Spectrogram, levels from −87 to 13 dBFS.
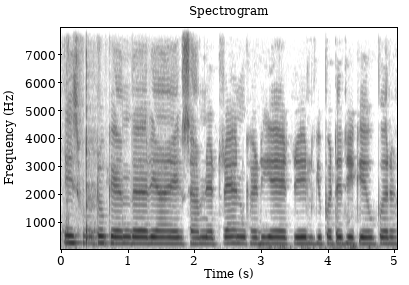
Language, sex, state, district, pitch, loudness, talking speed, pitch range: Hindi, female, Rajasthan, Bikaner, 230 Hz, -14 LUFS, 190 wpm, 225-230 Hz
